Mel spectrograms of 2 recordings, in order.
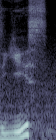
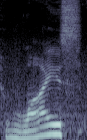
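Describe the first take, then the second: First: The name rhymes with 'east'. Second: The name rhymes with 'eyes'. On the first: "some people pronounce it as Yeast" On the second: "I have the Wise series"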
